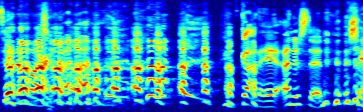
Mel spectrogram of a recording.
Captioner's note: all laughing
